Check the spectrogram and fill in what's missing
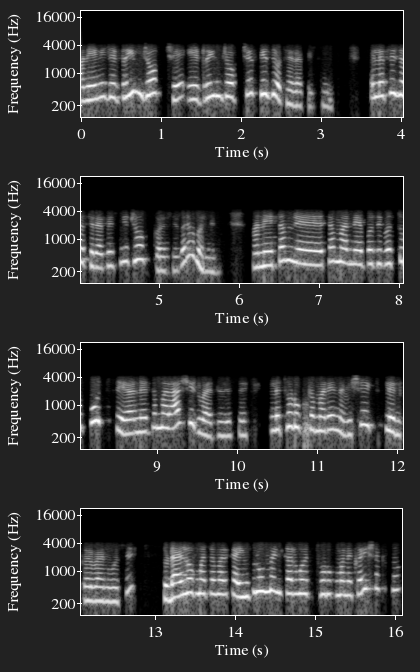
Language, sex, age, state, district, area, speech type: Gujarati, female, 30-45, Gujarat, Rajkot, urban, conversation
